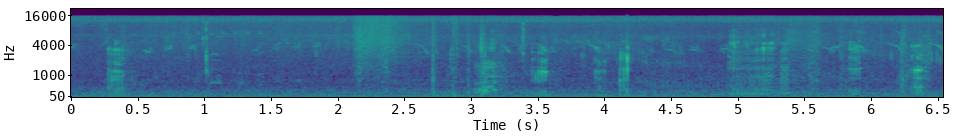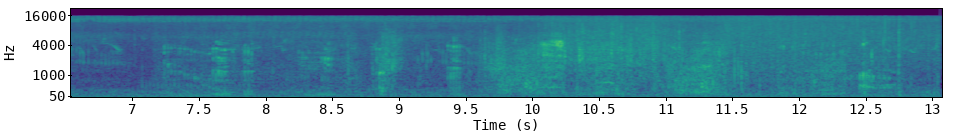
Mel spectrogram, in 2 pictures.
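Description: A pig grunting and oinking in a series of rough, irregular snorts at close range, growing busier and louder toward the end, with no talking.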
